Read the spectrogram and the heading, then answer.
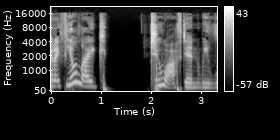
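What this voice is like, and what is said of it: Usual voice. Nothing is said of it.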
